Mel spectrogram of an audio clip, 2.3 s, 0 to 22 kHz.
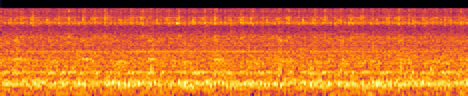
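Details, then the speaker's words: IBM PC 5150 hard drive during seek test after restoration: rapid, even, continuous squeaky chatter of the heads stepping back and forth; seeking normally. "random SS working I love that sound it's very squeaky"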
